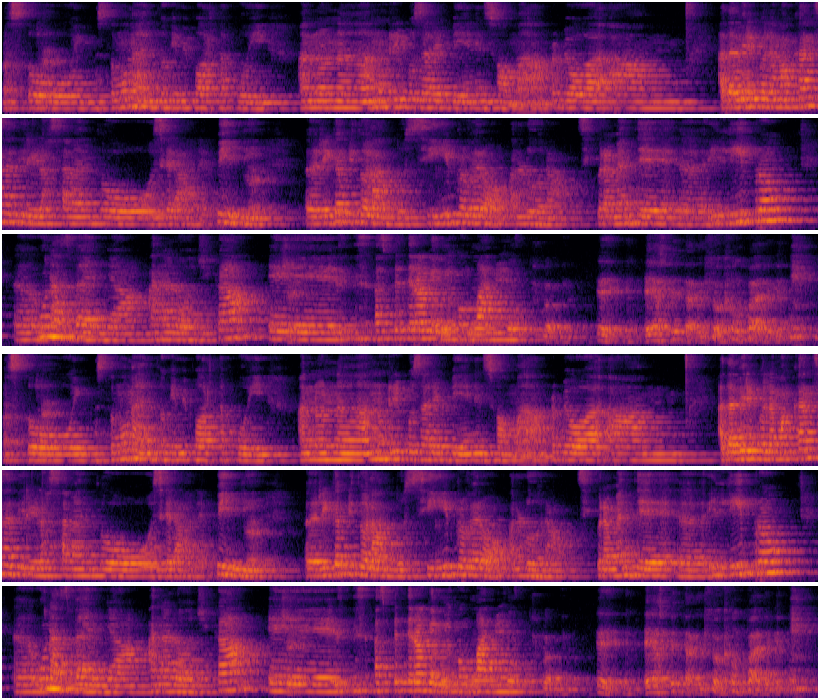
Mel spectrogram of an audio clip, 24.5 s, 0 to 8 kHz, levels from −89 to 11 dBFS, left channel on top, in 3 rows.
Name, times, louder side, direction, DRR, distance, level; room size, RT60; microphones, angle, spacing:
voice 1, 0.0-2.1 2.3-2.6 3.0-6.7 7.2-10.7 11.2-15.9 16.4-21.4 24.2-24.3, right 2 dB, 70° right, -1 dB, 0.9 m, -27 dB
voice 2, 20.6-24.3, left 1 dB, 30° right, -3 dB, 0.4 m, -32 dB
4.0 x 2.4 x 3.7 m, 0.93 s
head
